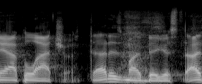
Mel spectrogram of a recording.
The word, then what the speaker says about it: Appalachia: like a sore thumb you will never say Appalachia always they say Appalachia that is my biggest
